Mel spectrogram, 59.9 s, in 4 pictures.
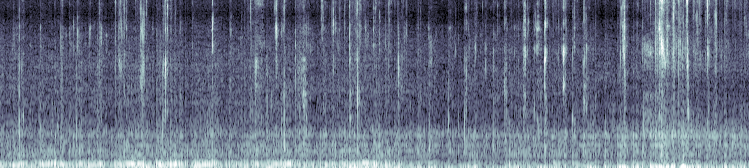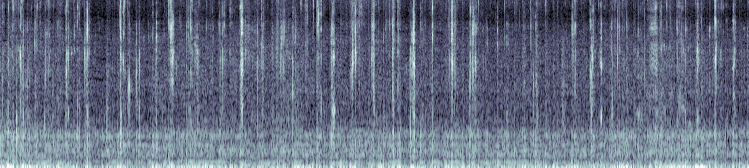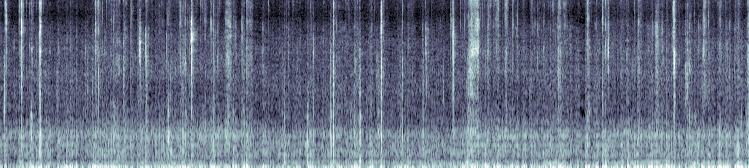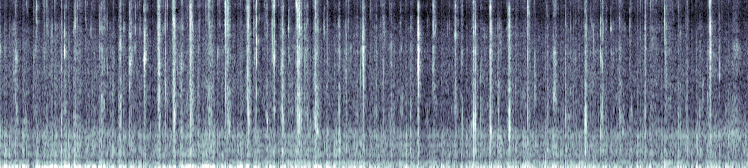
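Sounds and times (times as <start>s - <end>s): crunchy bites: 31.8s - 59.9s.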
